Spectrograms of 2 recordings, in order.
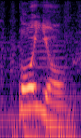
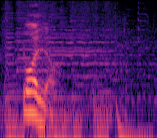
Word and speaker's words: pollo: Okay, so when you have a double L in Spanish, it does the Y sound. So that's why you hear pollo instead of polo.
